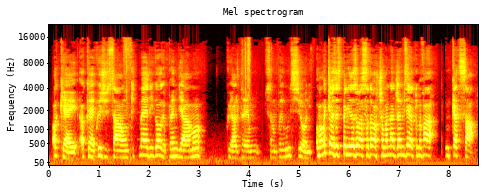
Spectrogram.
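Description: A young Italian man with a high, darkish voice talks quickly as he commentates a shooter for his YouTube gaming channel. Jumpy and swearing, he calls his viewers "raga" in this let's play, with faint gunfire and game noise in the background.

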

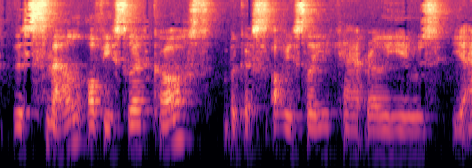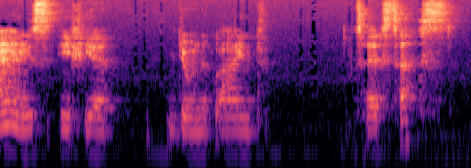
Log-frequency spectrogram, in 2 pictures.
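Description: A man giving a casual spoken product review, rambling and hesitant, often restarting his phrases. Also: mid-range voice. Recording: roomy echo.

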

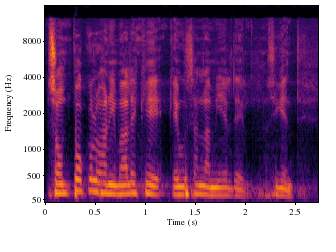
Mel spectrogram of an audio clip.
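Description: Male biologist, high-pitched, explains slides in a patient, hesitant lecture style. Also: warm tone. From Colombia. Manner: explanatory, halting with fillers and restarts. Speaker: biologist guest speaker. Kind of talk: public science lecture with slides. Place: large public event hall.

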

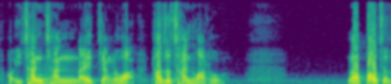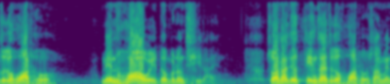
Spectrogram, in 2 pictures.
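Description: A male abbot speaks in a mellow, darkish voice, patiently explaining meditation practice. His pitch rises and falls in a lively way, and he often pauses on long drawn-out fillers. The sound is dry and close. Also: dry recording. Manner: gentle teaching tone with frequent drawn-out fillers. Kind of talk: explaining Buddhist practice in an interview.

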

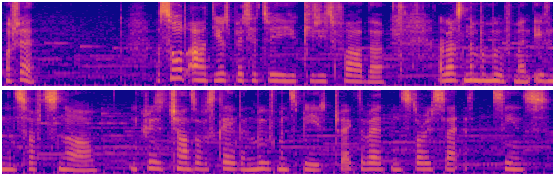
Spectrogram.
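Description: A woman hosting a gaming video speaks at medium pitch and normal speed, her tone steady, over loud game music. She gives casual let's play commentary, bantering with the game in a sweary, exasperated way and reading on-screen text aloud.

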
